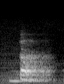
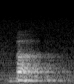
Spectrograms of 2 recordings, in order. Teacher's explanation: The lips are pushed together and they are exploded, and there is tone.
